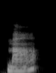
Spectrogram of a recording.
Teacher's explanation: The second tone is a rising tone, ma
